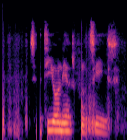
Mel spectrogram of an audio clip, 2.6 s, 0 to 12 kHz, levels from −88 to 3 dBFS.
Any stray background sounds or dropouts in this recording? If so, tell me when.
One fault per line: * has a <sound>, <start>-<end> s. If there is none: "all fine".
* has a dropout, 0.7-0.8 s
